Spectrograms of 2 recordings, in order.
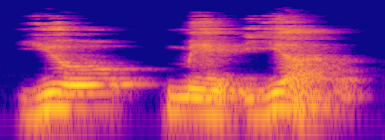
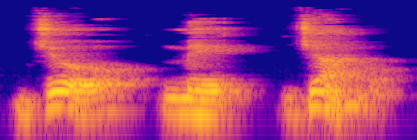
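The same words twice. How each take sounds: First: The y and ll are soft, y-like sounds. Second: The y and ll are harsh, g-like sounds. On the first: "pronounce both of them as a soft E sound" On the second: "pronounce this sound as a harsh G sound"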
